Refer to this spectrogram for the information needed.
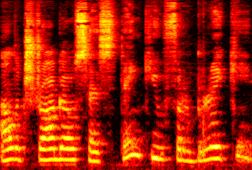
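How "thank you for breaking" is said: put-on Russian-accented delivery. Passing on someone's thanks, speaker speaks in a russian accent. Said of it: "good Russian accent there".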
